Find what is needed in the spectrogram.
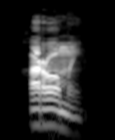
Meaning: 1. a large wooden house in traditional Russian architecture, especially if composed of separate heated sections connected by unheated walkways and halls 2. mansion, palace
- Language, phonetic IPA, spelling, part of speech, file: Russian, [xɐˈromɨ], хоромы, noun, Ru-хоромы.ogg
